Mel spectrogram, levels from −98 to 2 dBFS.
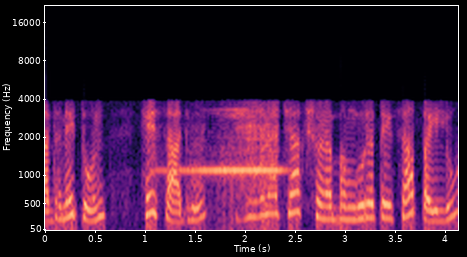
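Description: Speech, run through the GSM full-rate codec the whole way, with that buzzy, gravelly roughness and a narrow line band of about 200 Hz to 3.5 kHz, consistent with a 13 kbps phone call. From 1.04 to 2.59 s there's loudspeaker feedback squeal, a 1.1 kHz tone swelling over roughly a second to around the level of the speech as the mic-speaker loop runs away. Then at 2.90 to 2.95 s come lost GSM frames, a 40 ms metallic, ringing hold where the decoder repeated the last good frame, which fits two dropped 20 ms frames.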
